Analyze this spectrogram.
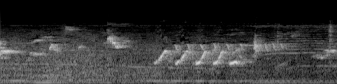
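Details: Oriental magpie-robin (binla) song: a clear whistled phrase, then a fast run of short descending notes repeated about five times, with steady low background hum.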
